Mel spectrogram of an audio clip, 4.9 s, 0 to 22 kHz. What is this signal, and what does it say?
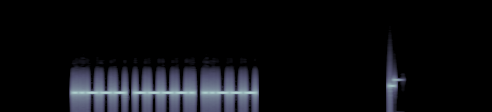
Morse code, heard as a keyed tone, about 34 wpm, 700 Hz. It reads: 292
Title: Numbers - 3-Digit 35wpm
